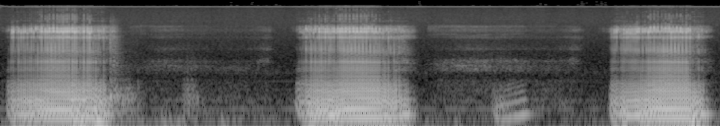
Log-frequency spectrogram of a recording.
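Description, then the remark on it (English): A sleeping man's loud, rasping snores at night in the bedroom he shares with his wife, three long rumbling inhales in a slow steady rhythm, with quieter breathing and a faint snort in the pauses between them. “My father's snoring is only one of the many aspects of my parents' long and most of the time happy marriage that I will probably never understand.”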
